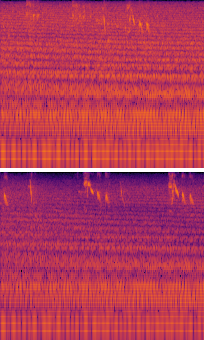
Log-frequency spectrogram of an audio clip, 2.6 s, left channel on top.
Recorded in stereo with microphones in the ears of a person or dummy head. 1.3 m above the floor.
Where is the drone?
70° left (ahead or behind); by 2.6 s 50° left (ahead or behind).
